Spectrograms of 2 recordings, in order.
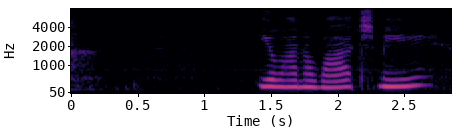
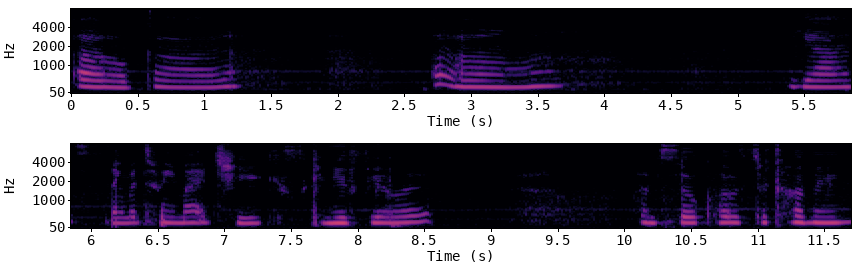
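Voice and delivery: ordinary delivery

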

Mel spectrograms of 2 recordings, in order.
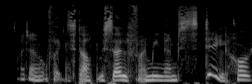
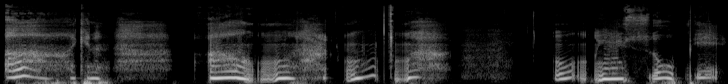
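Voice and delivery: put-on baby voice; 7 semitones higher, 8 dB louder, much slower than usual. Shown as a demonstration. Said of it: "I can do the baby voice".

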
